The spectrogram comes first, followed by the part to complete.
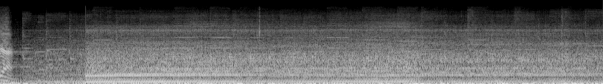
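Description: Mondial Wing 50cc scooter engine running while riding, over wind and road noise. About a second in, the engine note gets louder and then holds a steady, slightly rising pitch.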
